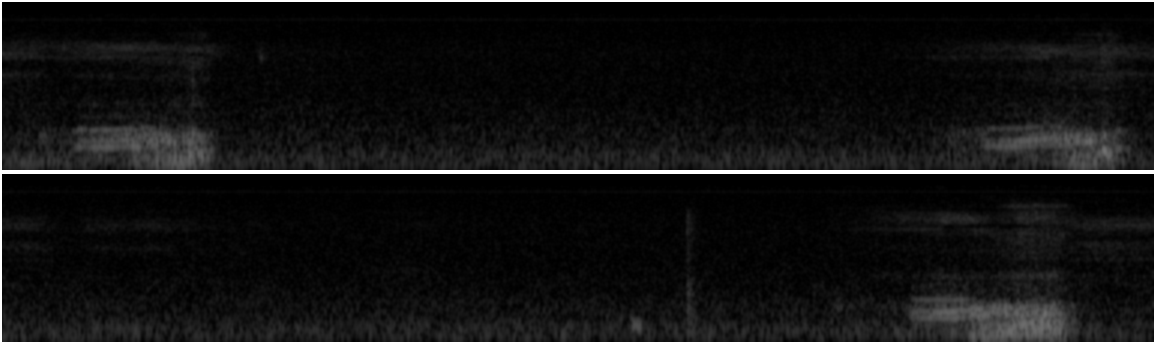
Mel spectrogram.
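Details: Sleeping dog snoring in its usual way, slow, regular rasping breaths about eight to nine a minute.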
